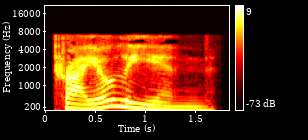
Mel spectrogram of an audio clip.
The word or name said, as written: triolein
